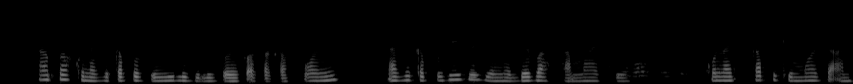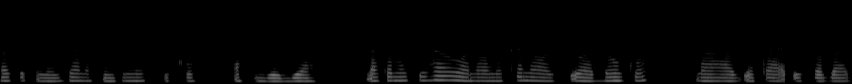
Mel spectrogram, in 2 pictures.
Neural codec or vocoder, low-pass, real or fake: codec, 44.1 kHz, 7.8 kbps, DAC; 3.6 kHz; fake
